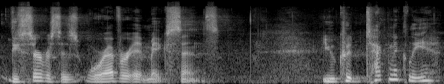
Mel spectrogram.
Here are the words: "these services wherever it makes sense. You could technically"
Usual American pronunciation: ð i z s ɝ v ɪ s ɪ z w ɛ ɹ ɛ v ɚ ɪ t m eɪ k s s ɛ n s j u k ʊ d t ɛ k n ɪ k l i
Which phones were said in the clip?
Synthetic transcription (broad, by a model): ð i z s ɝ v ɪ s ɪ z w ɛ ɹ ɛ v ɚ ɪ t m eɪ k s s ɛ n s j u k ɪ d t ɛ k n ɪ k l i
